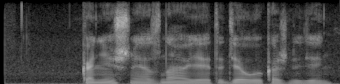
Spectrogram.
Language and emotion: Russian, neutral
